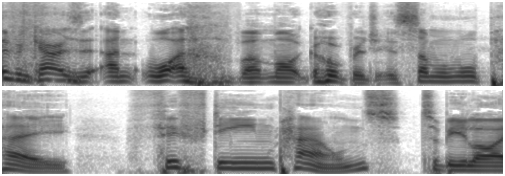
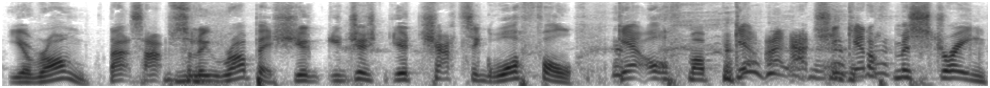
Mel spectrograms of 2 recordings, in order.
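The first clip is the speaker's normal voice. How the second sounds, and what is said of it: Imitates another person's voice. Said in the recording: “That's a really good impression.”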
